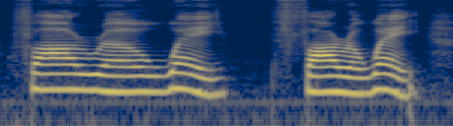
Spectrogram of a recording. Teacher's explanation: far 和 away 之间有一个小连读，连出一个 r 的发音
